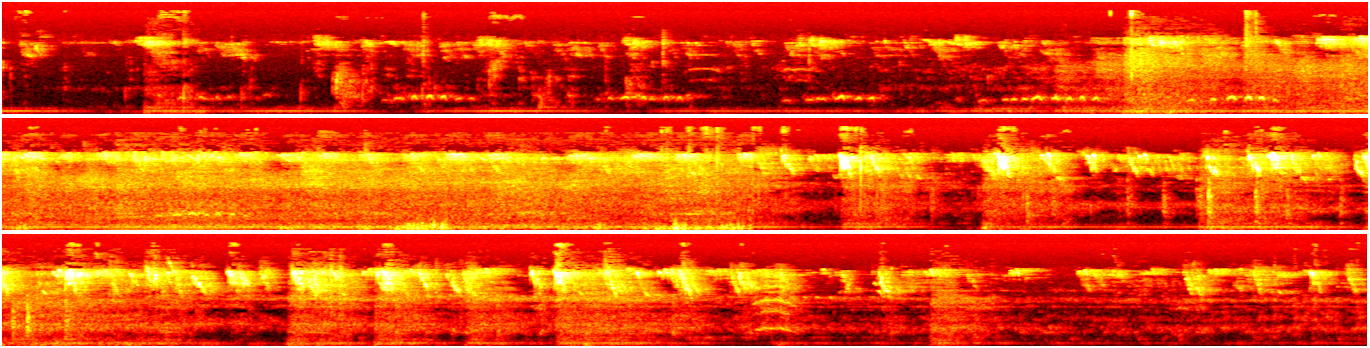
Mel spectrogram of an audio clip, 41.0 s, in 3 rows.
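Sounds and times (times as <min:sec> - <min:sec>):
birds twittering: 0:00.0 - 0:40.9
low hum: 0:09.0 - 0:23.0.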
